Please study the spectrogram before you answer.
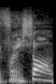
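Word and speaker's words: frisson: Yeah, so you need to fucking lock it in up there with your free song. Free song, pronounced free son, is a French word adopted into English meaning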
